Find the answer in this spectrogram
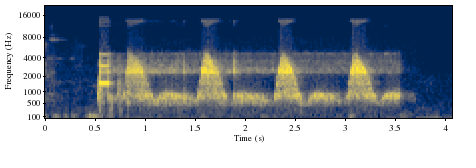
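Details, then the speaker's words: Handheld Doppler arterial signal, biphasic waveform with some degree of hyperemia: a sharp, characteristic whip-like systolic whoosh and a softer second phase, about 80 a minute. "so there's some degree of hyperemia we still got that dudududududu that's right so that characteristic kind of whip sound is what we're after"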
